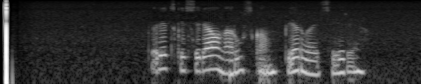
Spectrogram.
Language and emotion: Russian, sad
